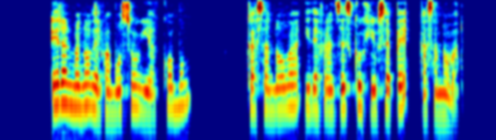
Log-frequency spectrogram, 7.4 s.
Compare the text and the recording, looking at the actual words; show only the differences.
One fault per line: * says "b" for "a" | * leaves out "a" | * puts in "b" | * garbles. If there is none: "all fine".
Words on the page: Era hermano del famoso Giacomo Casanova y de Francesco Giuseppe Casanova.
all fine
